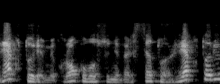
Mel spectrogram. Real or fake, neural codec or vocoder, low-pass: real; none; 7.2 kHz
